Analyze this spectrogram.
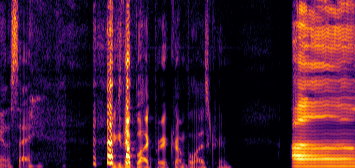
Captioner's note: laughing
